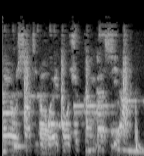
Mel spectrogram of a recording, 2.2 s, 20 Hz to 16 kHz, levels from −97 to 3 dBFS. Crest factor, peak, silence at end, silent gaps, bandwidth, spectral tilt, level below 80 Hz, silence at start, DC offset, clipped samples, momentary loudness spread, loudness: 16 dB; -6 dBFS; 0 s; none; 10 kHz; -2.5 dB/octave; -62 dBFS; 0.05 s; under 0.1%; under 0.1%; 3 LU; -21 LUFS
